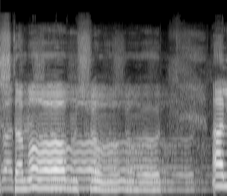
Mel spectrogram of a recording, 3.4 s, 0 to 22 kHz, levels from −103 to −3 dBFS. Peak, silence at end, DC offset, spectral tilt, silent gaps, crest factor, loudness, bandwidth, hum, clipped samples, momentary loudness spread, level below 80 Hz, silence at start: -4 dBFS; 0 s; under 0.1%; -5 dB/octave; none; 18 dB; -22 LUFS; 14 kHz; none; under 0.1%; 22 LU; -76 dBFS; 0 s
